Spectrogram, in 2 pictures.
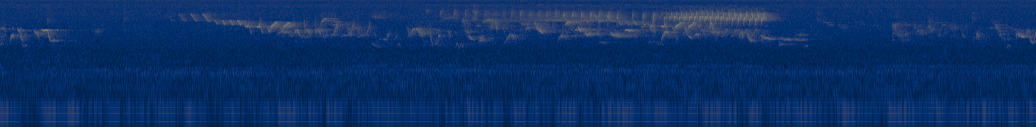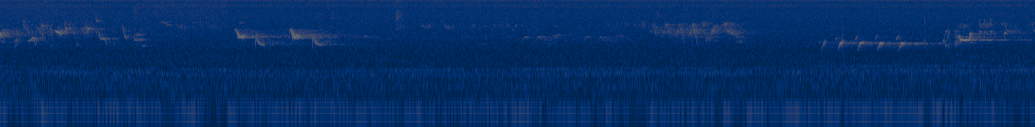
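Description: Birds chirping in short runs of high calls, densest early on and again near the end, over a steady low hum.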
